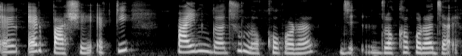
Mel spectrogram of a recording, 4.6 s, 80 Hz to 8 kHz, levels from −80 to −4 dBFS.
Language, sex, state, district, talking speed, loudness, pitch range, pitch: Bengali, female, Tripura, West Tripura, 155 wpm, -21 LUFS, 245-295 Hz, 260 Hz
